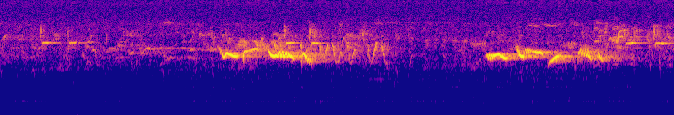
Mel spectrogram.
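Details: A Mistle Thrush singing strongly in winter woodland gives two short, fluting, wistful blackbird-like phrases, each about a second long, separated by a pause, over a soft steady background hiss.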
